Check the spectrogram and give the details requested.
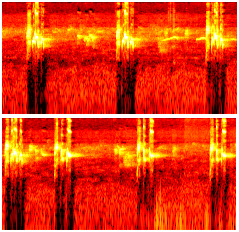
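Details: Sooty-headed bulbul, presented as a lure to prompt other birds to sing: short bubbly whistled phrases around mid-high pitch, repeated roughly every one to two seconds, with a faint low hum beneath.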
